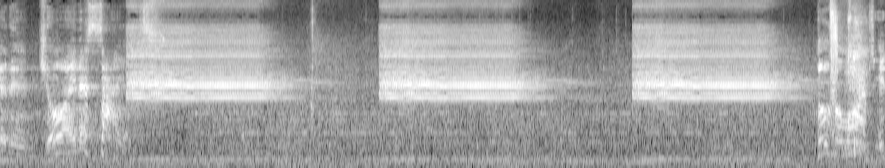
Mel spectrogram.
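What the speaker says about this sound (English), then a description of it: "Those alarms indicate that we're encountering..." A synthetic alarm in a World of Warcraft Legion artifact scenario blares in long, even buzzing tones, three pulses separated by short gaps, with brief bursts of other game sounds at the start and end.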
